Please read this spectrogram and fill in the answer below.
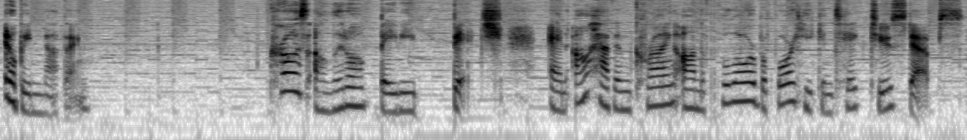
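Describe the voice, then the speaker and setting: A woman's voice: medium pitch, lively intonation, slow pace, faint music behind. A woman voicing a fierce, foul-mouthed, irritable young woman in a comic dub, blunt and scornful. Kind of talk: animated comic-dub voice acting.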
